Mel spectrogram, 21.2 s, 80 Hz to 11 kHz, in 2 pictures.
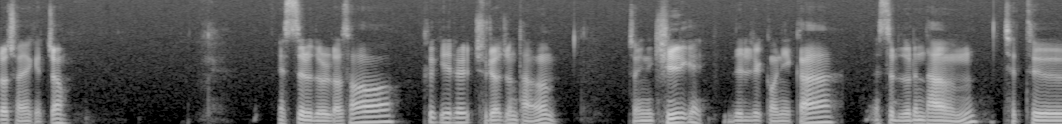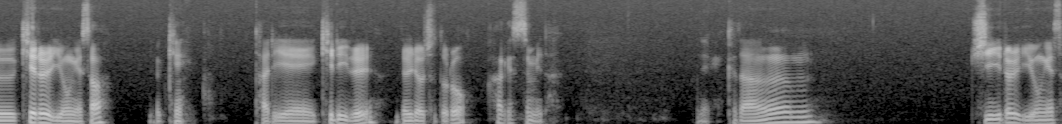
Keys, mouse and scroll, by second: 0.7-1.4 scroll down 1, 1.4-2.7 scroll down 1, 2.7 s, 12.5-12.8 scroll down 2, 12.8-14.6 middle drag, 16.8 KP_1, 17.9-19.4 scroll up 5, 19.4 g.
